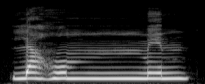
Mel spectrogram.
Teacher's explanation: تو ہم یہ میم کو دوسرے میم میں ملا کے ایک ہی میم تشدید کے ساتھ پڑھیں گے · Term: ادغام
